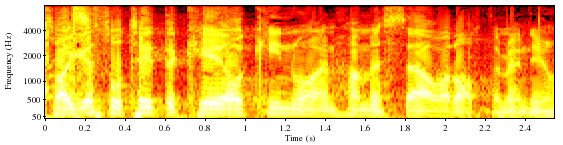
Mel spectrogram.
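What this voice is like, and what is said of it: Sarcastic delivery. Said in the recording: “I'm totally being sarcastic”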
